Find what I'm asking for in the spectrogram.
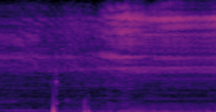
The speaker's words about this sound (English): So now you're just going over the outline with your needle. Right. Now the machine actually moves this needle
